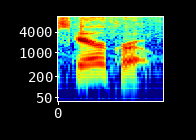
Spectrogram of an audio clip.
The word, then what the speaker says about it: scarecrow: That's why it's called a scarecrow. Kevin, how do we pronounce scarecrow? Scarecrow. First, let's look at the word scare. Use the air sound like hair and chair.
